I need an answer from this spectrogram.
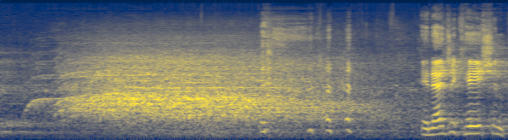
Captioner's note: cheering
